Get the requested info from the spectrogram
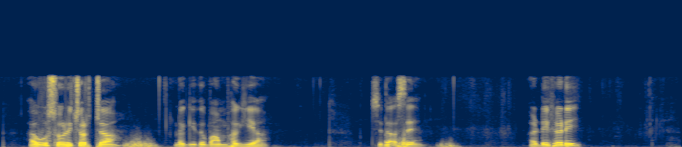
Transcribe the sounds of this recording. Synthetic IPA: əbusoɾit͡ʃɔɾt͡ʃaləɡit̪̚d̪ɔbambʱəɡija | t͡ʃɛd̪aʔsɛ | əɖikʰəɖic̚

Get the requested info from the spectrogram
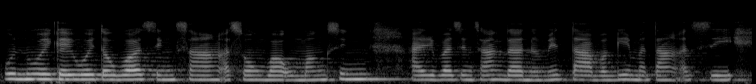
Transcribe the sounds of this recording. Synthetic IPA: unojkɐjojtɐwbɐsiŋsaŋɐ̰sɔŋbɐumɐŋsiŋhajɾibɐziŋsaŋdɐnumitːabɐɡimɐtaŋɐ̰si

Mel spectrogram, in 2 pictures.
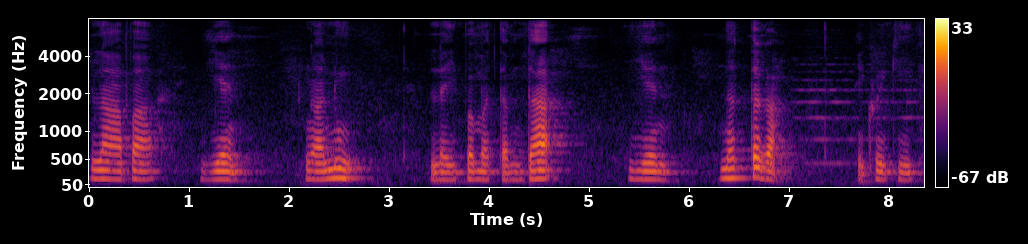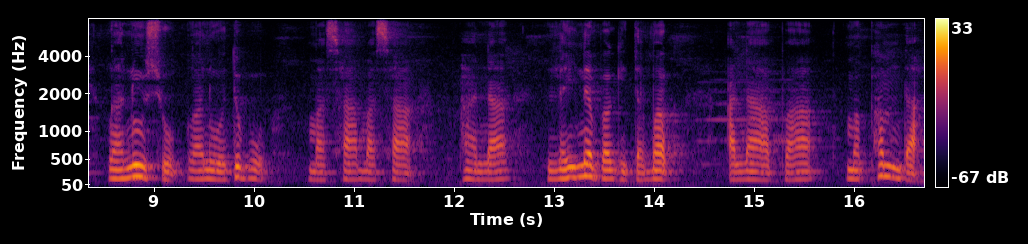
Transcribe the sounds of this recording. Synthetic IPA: labɐ | jen | ŋanu | lɐjbɐmɐtɐmdɐ | jenː | ɐtːɐɡɐ | hɐjkʰojɡiŋanusuŋanuɐdubu | mɐsamɐsa | pʰɐnɐ | lɐjnɐbɐɡidɐmɐk̚ | ɐ̰nabɐ | mɐpʰɐmdɐ

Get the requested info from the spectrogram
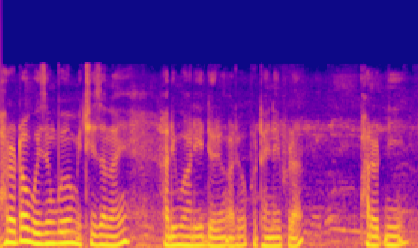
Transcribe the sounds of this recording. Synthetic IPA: pʰaɾɔtawbɔjzuŋbɯmitʰizanajhadimaɾidɔɾɯŋaɹupʰutʰajnajpʰuɹa | pʰaɾɔt̚ni

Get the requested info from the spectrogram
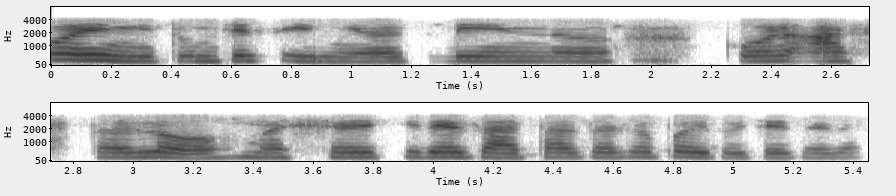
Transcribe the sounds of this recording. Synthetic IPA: ɦojnit̪umt͡ɕesinijəɾsɖiːnkoɳəst̪lɔmaɕekit̪ɛd͡zat̪ad͡zalɔpəjt̪ut͡ɕet̪eɾɛ

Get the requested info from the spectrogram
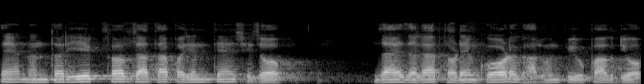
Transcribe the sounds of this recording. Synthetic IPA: t̪ɛ̃nənt̪əɾekːəp̚d͡zat̪apəɾjənt̪ẽɕid͡zɔp̚ | d͡zajd͡zaljaɾt̪ʰoɽẽɡɔɽɡʱaluːnpiwpakd̪jɔp

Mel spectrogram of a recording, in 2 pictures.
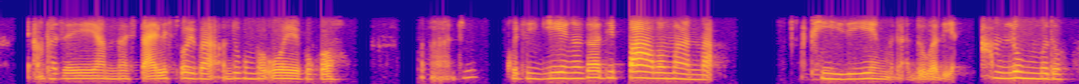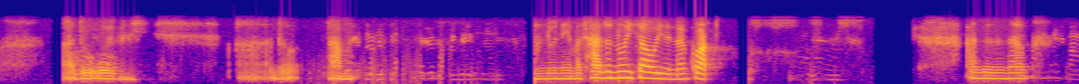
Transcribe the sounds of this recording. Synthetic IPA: ja̰mpʰazaejamnɐsta̰jlistojbɐ̰ɐ̰duɡumbɐ̰ʔojabɐkʰɔ | du | kʰojdiɡeŋɐɡɐːdipabɐmanbɐ̰ | pʰizijeŋbɐda̰dṵkɐ̰dḭ | amlumbɐdɔ | ɐ̰duʔojbɐni | ɐ̰dṵ | dam | amdunemɐsazunojzawjdanakɔak | a̰duduna

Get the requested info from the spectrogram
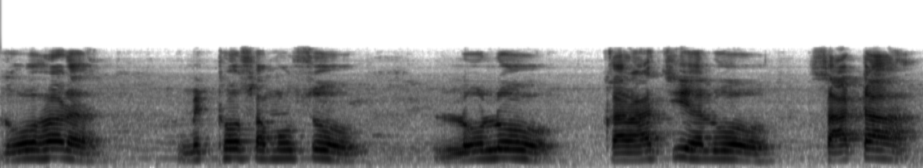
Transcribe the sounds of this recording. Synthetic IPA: ɡoːɦəɽ | mɪʈʰosɐmoːsoː | loːlo | kɐɾaːt͡ɕiɦɐluoː | saːʈaː

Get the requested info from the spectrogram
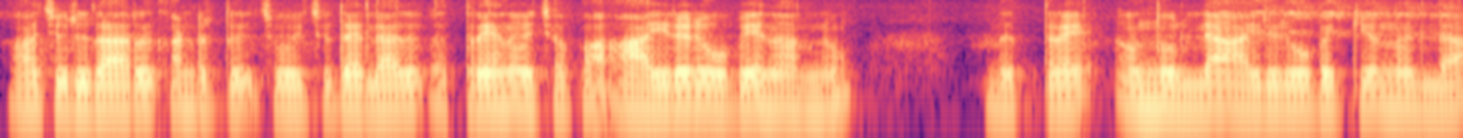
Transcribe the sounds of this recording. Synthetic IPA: aːt͡ɕuɾuðaːrɨkɐɳɖiʈːɨt͡ɕo̞ːd̪it͡ɕːɐðelːaːðuet̪rɐjenːɨʋɐt͡ɕːuɐpːo̰ːaːjiɾɐɾuːbɐenːɨɐrɐɲːu | ɐðet̪reonːumilːɐaːjiɾɐɾuːbɐkʲːɨonːumilːɐ

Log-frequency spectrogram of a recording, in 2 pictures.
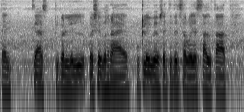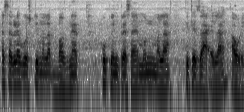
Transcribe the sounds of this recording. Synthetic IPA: t̪jan | t̪jast̪ikəɽlelkəɕeɡʱəɾaɦetkuʈʰljeiʋjəʋsajt̪it̪ʰet͡ssəɾʋəd͡zat͡salt̪at̪ | jasəɡɭjaɡoʂʈiːməlabəɡʱɳjat̪̚ | kʰuːpiɳʈɾesʈaɦem̤əñuːnməla | t̪it̪ʰed͡za̰j̰laːʋɭḛ

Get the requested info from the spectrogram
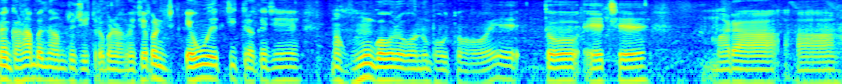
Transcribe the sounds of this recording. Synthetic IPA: mɛ̃ɡʱəɽ̃ãbəd̪ʱaːmt̪ũt͡ʃɪt̪ɾəbənaʋẽt͡ʃʰepəɳeʋũekt͡ʃɪt̪ɾəked͡ʒemãɦũɡəʋɾəʋənubʱəʋt̪oɦoj | t̪oet͡ʃʰe | maɾa

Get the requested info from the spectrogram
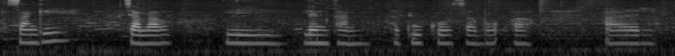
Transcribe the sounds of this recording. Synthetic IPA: saŋɡɛt͡ʃalaw | lɛnkʰan | həkukɔsabɔʔa | aɾ

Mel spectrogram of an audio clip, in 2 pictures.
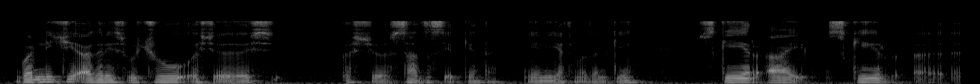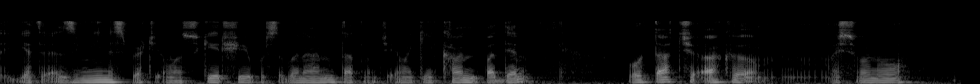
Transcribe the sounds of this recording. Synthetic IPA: ɡɐnːit͡ʃʰiʔɐɡɐɾisʲʋut͡ʃʰuəst͡ʃʰs | əst͡ʃʰisazɨsḛt̪ɡʲend̪ajɐ̰nijɐt̪ʰmɐ̰zɐnkẽ | skeːɾaːjskeːɾ | jɐ̰t̪ʰzɐmiːnɐspʲɐ̰ʈʰɐ̰maskeːɾʃeːpɨʈsɐbɐnaːnɨt̪at̪ʰmɐ̰nt͡ʃʰiɐ̰makẽːkʰɐnpɐd̪ɐn | oːɾt̪at̪ʰt͡ʃʰiʔɐ̰kʰ | ɨsʲmɐnoː

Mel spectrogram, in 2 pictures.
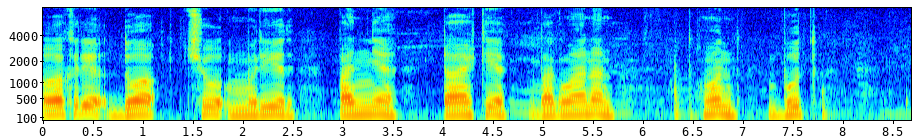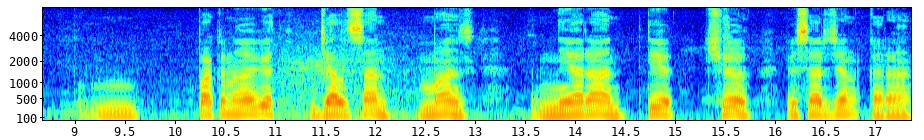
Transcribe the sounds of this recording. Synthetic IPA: əːkʰɾid̪wɐ | t͡ʃʰumuɾiːd̪ | pɐnjɐ | ʈaːʈʰibʱɐɡʋaːnɐn | hund̪ | bʱut̪ | pɐknəːʋit̪ʰd͡ʒɐlsɐnmɐnz | niɾaːnt̪i | t͡ʃʰi | ʋisɐɾd͡ʒɐnkɐɾaːn

